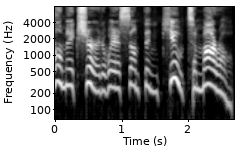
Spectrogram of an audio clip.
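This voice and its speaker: A put-on character voice at a fairly high pitch and moderate pace, on a very clean recording with a silent background. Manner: creepy, sickly sweet.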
